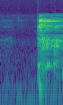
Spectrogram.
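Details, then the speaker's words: A single loud, low-pitched cough, described as pretty deep, bursts out after half a second of quiet room noise. "Just what may, and you can hear the cough, is pretty deep."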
